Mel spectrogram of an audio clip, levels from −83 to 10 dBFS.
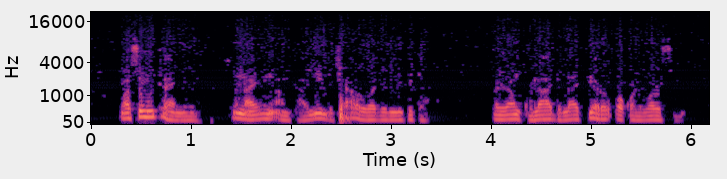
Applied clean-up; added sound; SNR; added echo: classical method spectral subtraction.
